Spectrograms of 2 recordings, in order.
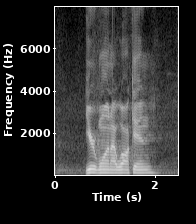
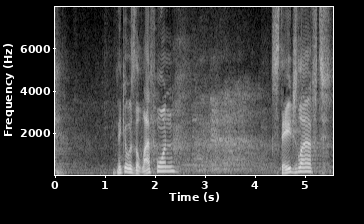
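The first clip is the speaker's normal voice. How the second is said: deadpan reply; 4 dB quieter, much slower than usual. Retold or imitated. Punchline reply to doctor.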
